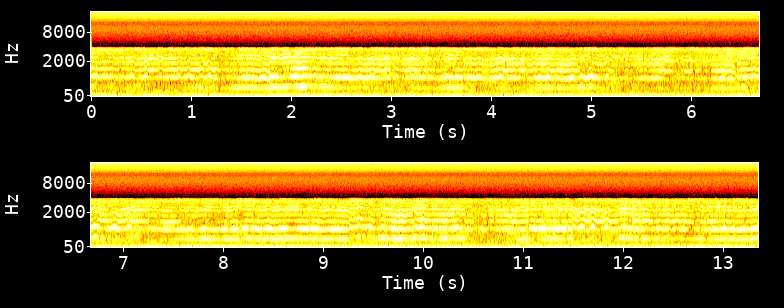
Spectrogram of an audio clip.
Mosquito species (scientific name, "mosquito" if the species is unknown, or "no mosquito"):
Anopheles maculatus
